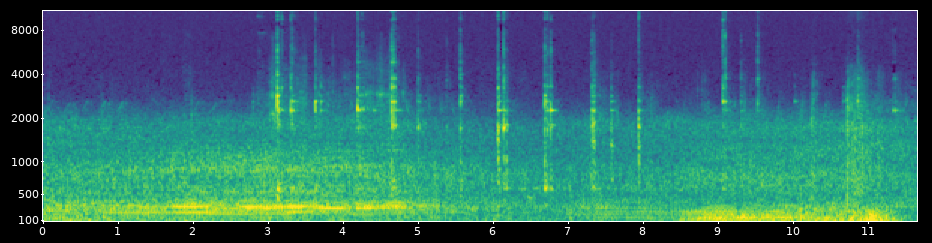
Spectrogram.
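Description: A distant motor vehicle engine droning steadily, fading after a few seconds, with a scatter of light clicks and taps in the middle and a low rumble swelling near the end.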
